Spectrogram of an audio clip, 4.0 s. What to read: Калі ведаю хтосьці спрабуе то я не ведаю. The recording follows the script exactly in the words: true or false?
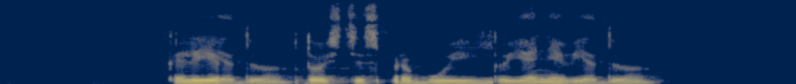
true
